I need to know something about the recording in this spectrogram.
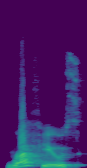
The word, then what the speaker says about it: refuse: We typically stress most all of the time syllable number one in the noun and syllable number two in the verb. So that's very common in two-syllable noun and verb heteronym pairs.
